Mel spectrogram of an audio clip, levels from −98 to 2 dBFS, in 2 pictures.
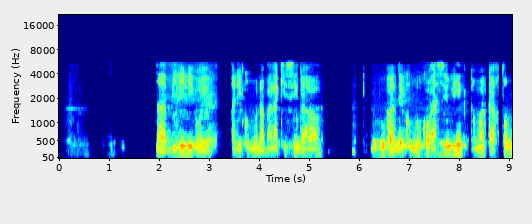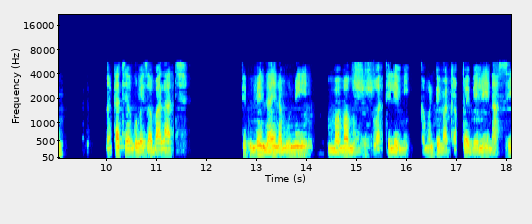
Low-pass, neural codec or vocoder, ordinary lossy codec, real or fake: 5.4 kHz; vocoder, 44.1 kHz, 128 mel bands every 256 samples, BigVGAN v2; AAC, 24 kbps; fake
